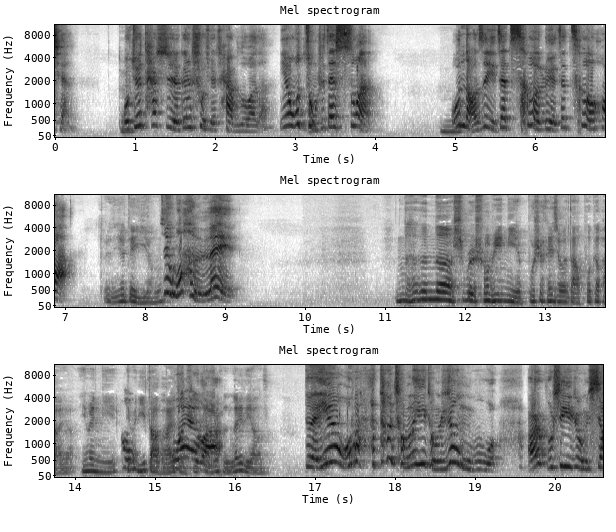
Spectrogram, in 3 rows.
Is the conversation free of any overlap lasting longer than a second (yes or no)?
no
